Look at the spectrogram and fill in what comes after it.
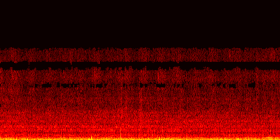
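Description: Passenger train running at speed: a steady, deep rumble of the wheels on the track, unbroken throughout.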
